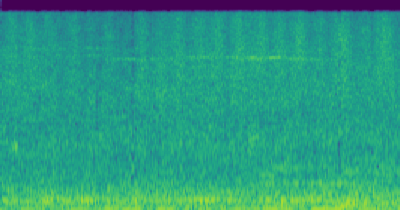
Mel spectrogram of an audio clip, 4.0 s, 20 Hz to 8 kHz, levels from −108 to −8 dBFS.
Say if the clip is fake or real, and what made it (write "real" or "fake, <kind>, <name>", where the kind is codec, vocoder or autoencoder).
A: real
